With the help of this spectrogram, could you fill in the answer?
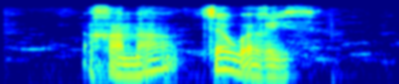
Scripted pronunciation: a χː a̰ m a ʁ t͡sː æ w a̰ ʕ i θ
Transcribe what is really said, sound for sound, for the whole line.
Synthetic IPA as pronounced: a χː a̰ m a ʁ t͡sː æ w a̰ ʁ i θ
